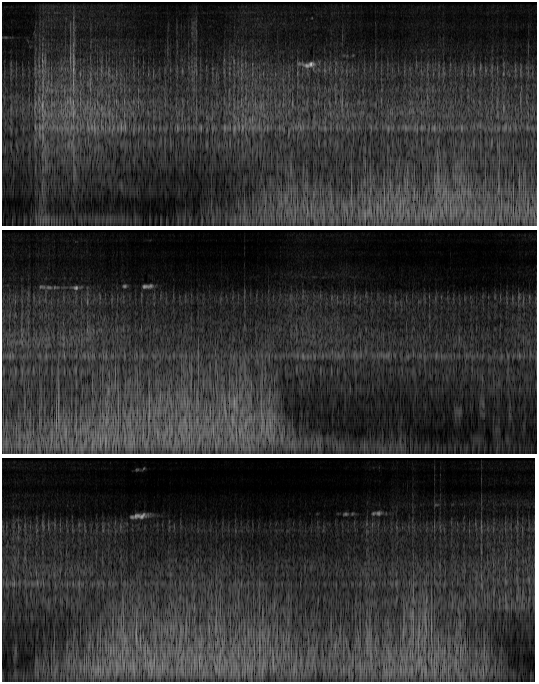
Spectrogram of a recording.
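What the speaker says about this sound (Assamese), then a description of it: "ইয়াৰ চাবি লগালোঁ বাইকত, যাম এতিয়া, গাড়ী ষ্টাৰ্ট দিছোঁ" A motorbike engine runs steadily outside a temple, a broad rumbling drone that swells and fades over time without any distinct starting burst.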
